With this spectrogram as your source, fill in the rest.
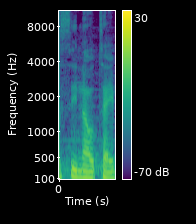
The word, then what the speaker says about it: cenote: It's the cenote, but I understand. It is spelled C-note, so I can understand. She read it how it's spelled, so I understand you, Storm.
